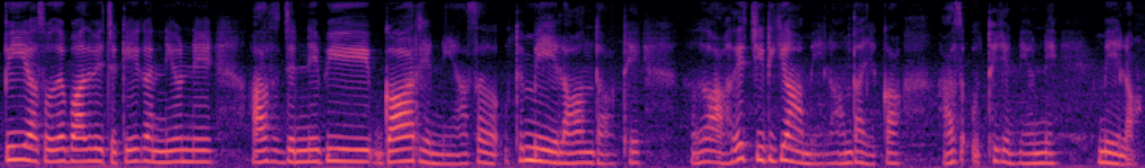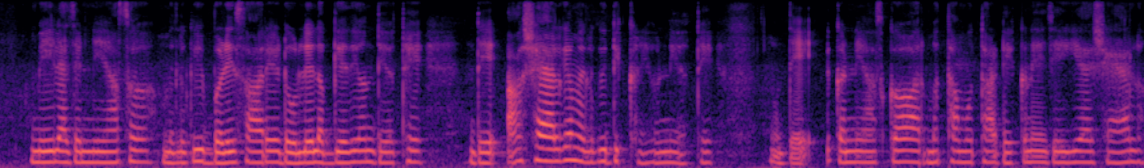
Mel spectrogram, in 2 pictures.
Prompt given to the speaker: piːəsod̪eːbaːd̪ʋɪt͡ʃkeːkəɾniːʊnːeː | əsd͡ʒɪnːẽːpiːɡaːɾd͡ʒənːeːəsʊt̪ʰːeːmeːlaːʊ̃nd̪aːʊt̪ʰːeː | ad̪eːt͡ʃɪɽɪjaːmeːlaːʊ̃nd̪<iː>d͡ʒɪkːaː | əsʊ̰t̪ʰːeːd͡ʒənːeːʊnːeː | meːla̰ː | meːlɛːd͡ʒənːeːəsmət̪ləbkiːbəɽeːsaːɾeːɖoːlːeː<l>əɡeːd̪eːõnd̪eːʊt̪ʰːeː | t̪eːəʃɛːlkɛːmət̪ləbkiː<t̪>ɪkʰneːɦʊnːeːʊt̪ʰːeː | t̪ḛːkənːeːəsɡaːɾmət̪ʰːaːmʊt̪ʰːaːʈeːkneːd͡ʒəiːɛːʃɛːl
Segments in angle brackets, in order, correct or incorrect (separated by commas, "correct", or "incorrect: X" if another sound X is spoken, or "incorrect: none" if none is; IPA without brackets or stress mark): incorrect: aː, correct, incorrect: d̪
